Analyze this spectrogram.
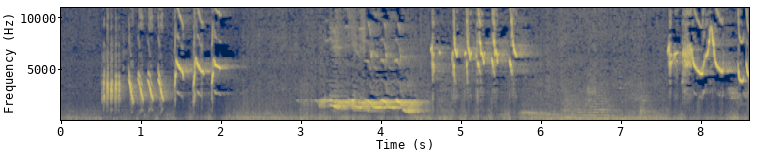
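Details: Orange-headed thrush song played as a lure to get silent birds to answer: bursts of rapid, high, sharply slurred chirps, a lower buzzy warbled stretch in the middle, then more quick piercing notes after a pause.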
